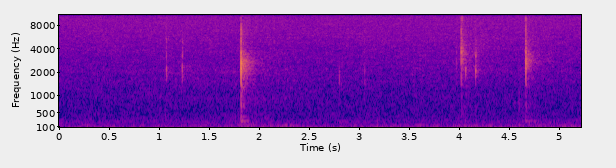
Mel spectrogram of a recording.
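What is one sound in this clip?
Tiny plastic beads click and tap as they are pressed into place.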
